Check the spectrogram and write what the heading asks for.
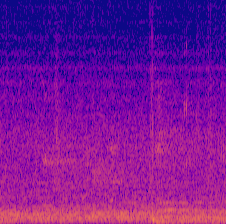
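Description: Indoor volleyball rally: a single sharp ball hit about one and a half seconds in, over the hall's steady background noise and faint voices.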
